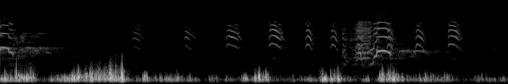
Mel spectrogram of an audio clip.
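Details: Southern screamer uttering a run of short, clipped honking notes at roughly regular intervals, swelling into a louder harsh cluster, against continuous low rumbling background noise.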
